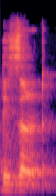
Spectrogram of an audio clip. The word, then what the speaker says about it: dessert: अब देखिए यहाँ पर DESERT, इसको तो बोलते हैं desert प्रोनाउंसिएशन, बट अगर ये इस तरीके से होता है DESSERT, यहाँ पे S की जगह डबल S होता है, यानी SSERT होता, तो ये इसका प्रोनाउंसिएशन बनता है डिजर्ट।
